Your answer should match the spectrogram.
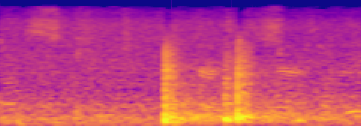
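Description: Fireworks going off: one sharp bang about a second in, then two more in quick succession half a second later.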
